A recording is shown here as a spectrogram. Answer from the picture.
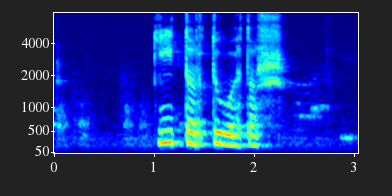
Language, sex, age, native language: Icelandic, male, 9, Icelandic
